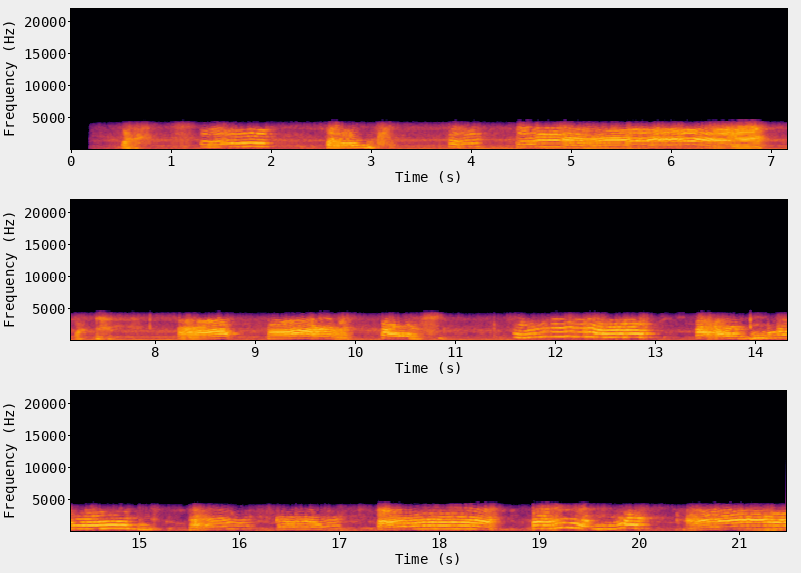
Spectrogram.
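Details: A dog making strange noises indoors: long runs of warbling, whining, howl-like calls that swoop up and down in pitch, given in bursts of one to two seconds with short pauses.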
